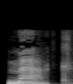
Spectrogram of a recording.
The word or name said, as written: mack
